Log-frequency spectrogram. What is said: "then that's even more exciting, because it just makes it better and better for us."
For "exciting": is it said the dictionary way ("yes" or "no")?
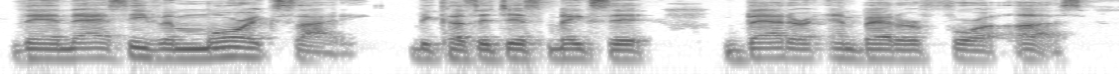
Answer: yes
